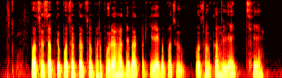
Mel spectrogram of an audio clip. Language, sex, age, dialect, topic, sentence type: Maithili, male, 36-40, Southern/Standard, agriculture, statement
